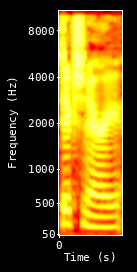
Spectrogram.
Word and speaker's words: dictionary: Let's take the word dictionary as an example. Can you recognize which syllable is stressed?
